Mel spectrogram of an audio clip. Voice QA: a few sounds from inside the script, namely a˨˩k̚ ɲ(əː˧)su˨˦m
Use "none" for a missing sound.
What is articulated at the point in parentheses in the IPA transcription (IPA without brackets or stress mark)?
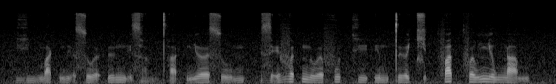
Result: əː˧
